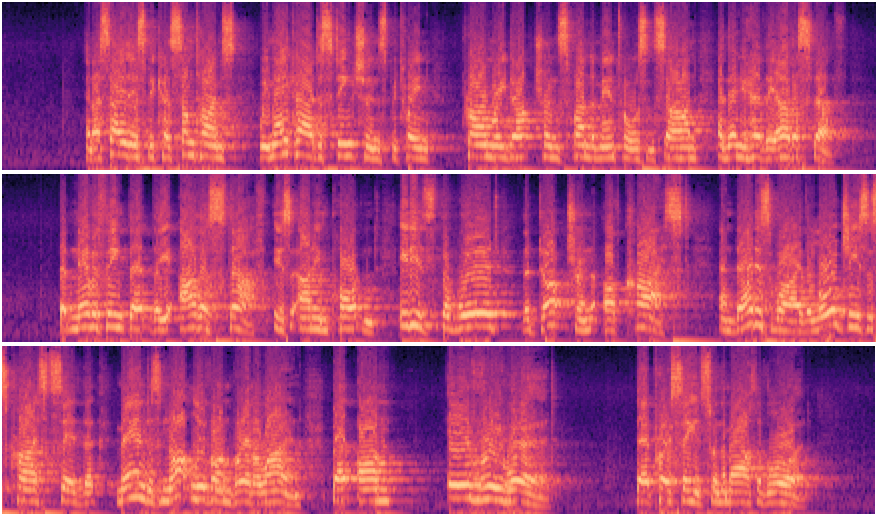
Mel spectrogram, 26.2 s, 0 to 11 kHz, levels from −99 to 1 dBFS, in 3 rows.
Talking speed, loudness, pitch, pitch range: 160 wpm, -15 LUFS, 190 Hz, 175-210 Hz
